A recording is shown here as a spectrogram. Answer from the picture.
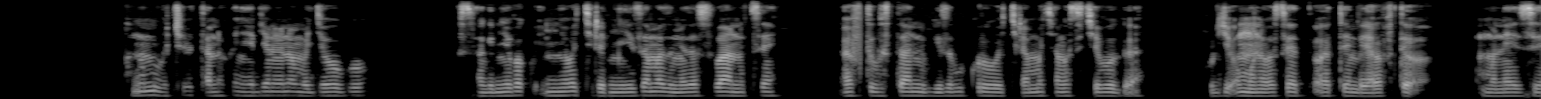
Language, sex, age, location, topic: Kinyarwanda, male, 18-24, Musanze, government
